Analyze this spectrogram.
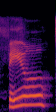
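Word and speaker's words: Féile: Another way that strong Irish heritage is celebrated is during the annual, mispronunciation number three, Feil Tilting Festival. So it's spelt F-E-I-L-E. I'm going to say Feil. Feil Tilting Festival, which is held over 4 days in September.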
